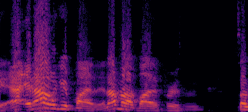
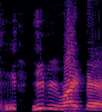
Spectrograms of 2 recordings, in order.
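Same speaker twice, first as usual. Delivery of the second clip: ordinary talk, nothing marked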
